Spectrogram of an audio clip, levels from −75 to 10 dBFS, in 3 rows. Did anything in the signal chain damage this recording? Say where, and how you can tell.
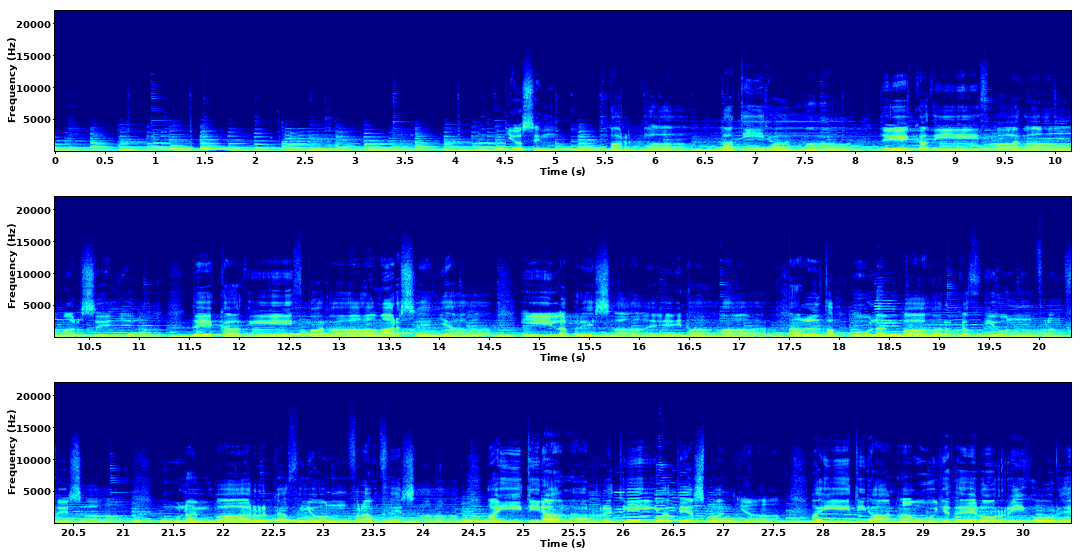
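Yes. Chunks out of order appear twice, most likely at the buffer stage. From 4.5 to 5.5 s, two half-second blocks swap places, so one plays a chunk late. From 16.5 to 18.0 s, one block arrives two chunks late and plays after both of its successors. Nothing goes missing, but each event is a short jumbled moment. Each has three hard joins where unrelated audio meets.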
